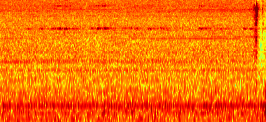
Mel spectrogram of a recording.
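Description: Faint steady background hum and hiss with a thin constant tone: room tone between words.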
